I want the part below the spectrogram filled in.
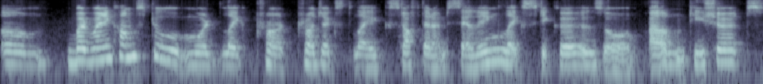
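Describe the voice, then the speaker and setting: A woman with a bright, sharp tone and vocal fry speaks at a very slow pace and medium pitch, her intonation lively and hardly any pauses breaking her speech. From Maldives. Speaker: illustrator. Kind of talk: casual chat.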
